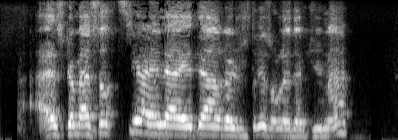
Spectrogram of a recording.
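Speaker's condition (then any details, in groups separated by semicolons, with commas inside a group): Neonatal cerebral palsy; neonatal onset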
